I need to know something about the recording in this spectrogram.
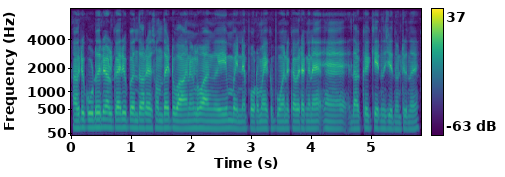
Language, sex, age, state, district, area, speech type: Malayalam, male, 45-60, Kerala, Wayanad, rural, spontaneous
